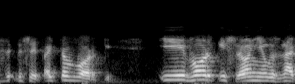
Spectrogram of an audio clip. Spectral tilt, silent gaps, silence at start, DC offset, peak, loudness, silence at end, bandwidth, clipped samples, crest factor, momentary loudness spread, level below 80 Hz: -7.5 dB/octave; none; 0 s; under 0.1%; -2 dBFS; -15 LUFS; 0 s; 4 kHz; under 0.1%; 14 dB; 11 LU; -58 dBFS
